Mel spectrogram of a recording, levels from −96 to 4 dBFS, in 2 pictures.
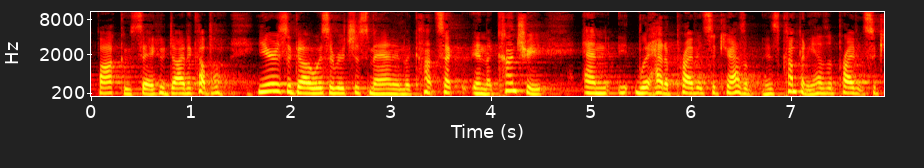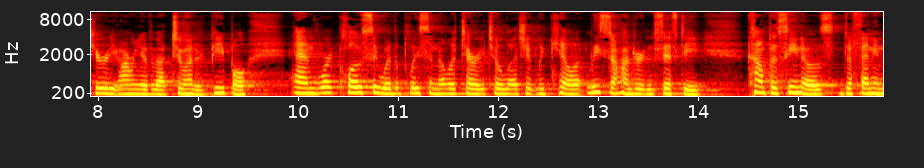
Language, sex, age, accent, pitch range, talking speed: English, female, 50-69, American, 180-220 Hz, 190 wpm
